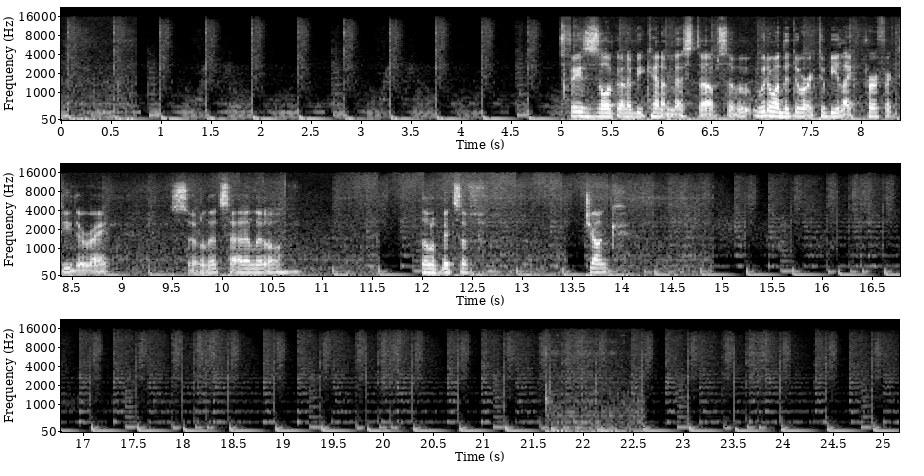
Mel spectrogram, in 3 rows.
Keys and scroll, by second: 7.2 s, 9.7 s, 11.8 s, 18.9 s, 23.3 s.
